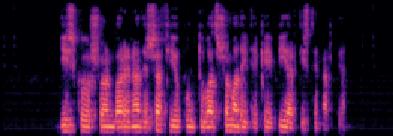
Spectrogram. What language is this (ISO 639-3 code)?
eus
